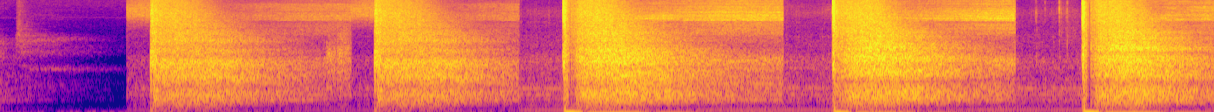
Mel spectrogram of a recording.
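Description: Five loud bangs a second or so apart, each starting sharply and dying away over about a second: the shot of a vacuum-tube atmospheric cannon, its end disc bursting and a ping pong ball punching through a Coke can, heard again and again.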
